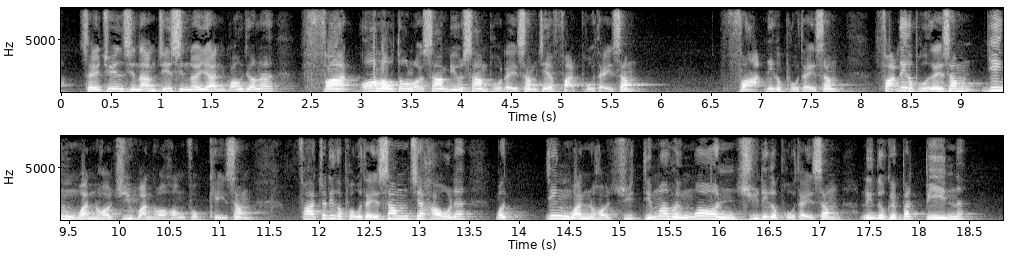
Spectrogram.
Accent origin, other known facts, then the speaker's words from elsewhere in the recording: China; 我哋中國人中意簡化噶嘛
